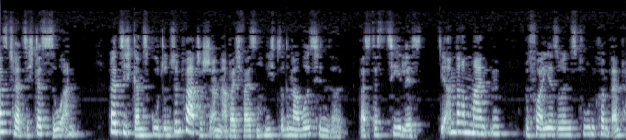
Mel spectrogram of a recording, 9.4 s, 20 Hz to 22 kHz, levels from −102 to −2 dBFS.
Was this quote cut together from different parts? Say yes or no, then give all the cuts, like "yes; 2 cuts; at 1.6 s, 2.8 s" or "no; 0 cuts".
yes; 2 cuts; at 5.3 s, 7.9 s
